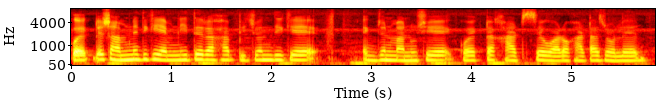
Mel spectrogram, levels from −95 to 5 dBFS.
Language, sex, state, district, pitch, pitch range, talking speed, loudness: Bengali, female, Assam, Hailakandi, 210 Hz, 190-220 Hz, 145 wpm, -19 LUFS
